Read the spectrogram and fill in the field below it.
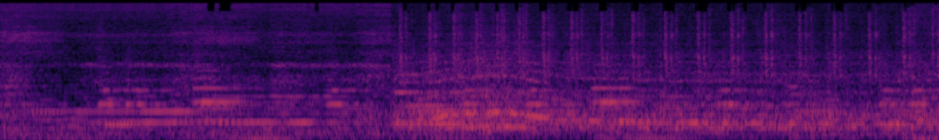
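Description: Sewing machine stitching lace onto a garment edge for Edwardian underwear, a steady mechanical hum with a faster rhythmic run in the second half, fairly quiet and close.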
